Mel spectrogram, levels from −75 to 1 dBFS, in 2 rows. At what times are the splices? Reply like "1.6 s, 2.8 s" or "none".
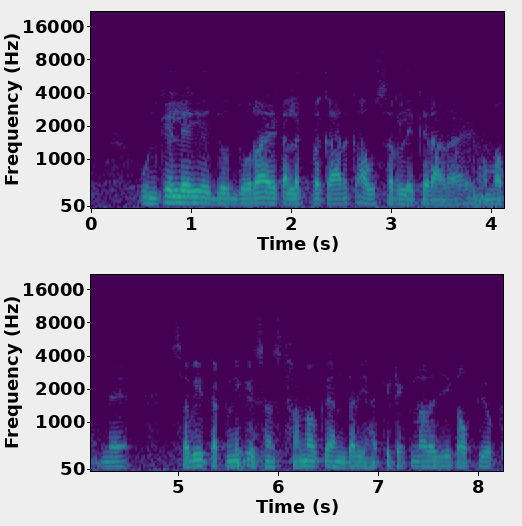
3.9 s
